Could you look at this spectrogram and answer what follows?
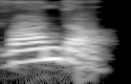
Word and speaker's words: Vanda: V it's pronounced my name is spelled word w but it's pronounced Vanda so that's why it's spelled Vanda on YouTube because it saves people call me all the time is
